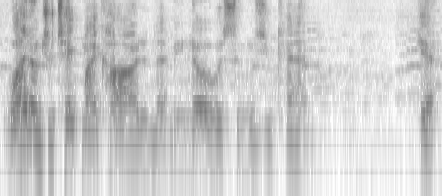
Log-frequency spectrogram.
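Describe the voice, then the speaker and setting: A haughty, smooth-talking doctor played by a male actor in an audio drama. His formal, wordy speech swings animatedly in pitch, courteous on top and scornful underneath. Music plays behind him. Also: sing-song, moderate pace, a bit bright. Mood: courteous, charming. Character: peculiar, condescending male doctor, smoothly charming yet scornful. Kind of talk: dramatic dialogue in an audio play or table reading.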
